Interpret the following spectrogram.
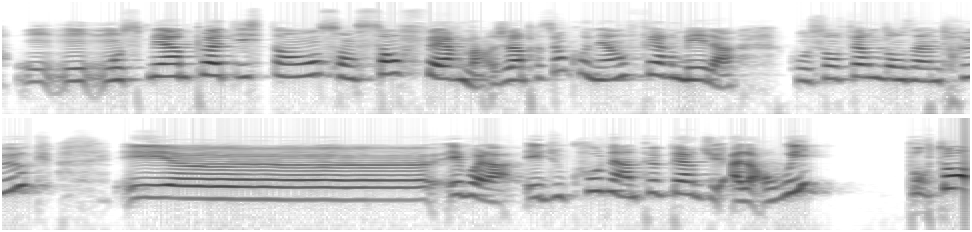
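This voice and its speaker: A woman's voice: sits high, dull audio. Chatty woman doing a tarot reading. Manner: hesitant, many repeated words and fillers; chatty, addresses viewer directly, jokes. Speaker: tarot reader.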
